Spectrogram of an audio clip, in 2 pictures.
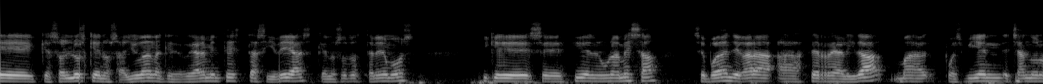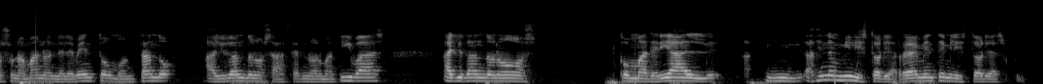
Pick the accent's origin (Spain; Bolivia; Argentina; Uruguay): Spain; Mula, Region of Murcia; cuando vivía en mi pueblo, en Mula, ¿no?, en un sitio donde no se hacía nada, por no haber, no hay ni avispas para que te piquen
